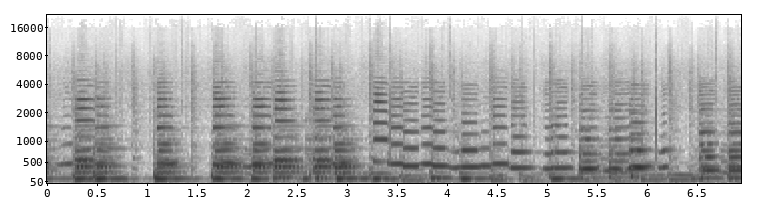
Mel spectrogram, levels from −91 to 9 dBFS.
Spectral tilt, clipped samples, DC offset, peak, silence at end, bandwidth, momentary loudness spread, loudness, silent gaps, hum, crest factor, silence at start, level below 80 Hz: -6 dB/octave; under 0.1%; under 0.1%; -4 dBFS; 0 s; 15.5 kHz; 7 LU; -20 LUFS; none; none; 16 dB; 0 s; -48 dBFS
